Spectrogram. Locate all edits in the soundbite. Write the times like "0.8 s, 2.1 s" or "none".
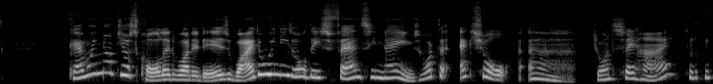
5.8 s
